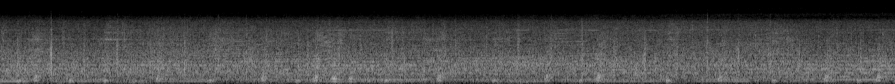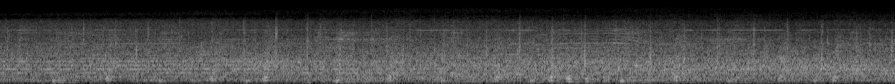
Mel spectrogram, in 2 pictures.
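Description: Footsteps of runners patter on asphalt.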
